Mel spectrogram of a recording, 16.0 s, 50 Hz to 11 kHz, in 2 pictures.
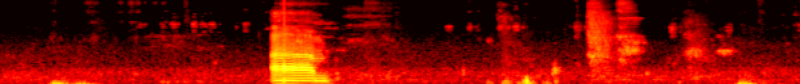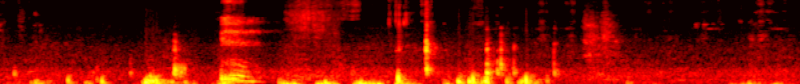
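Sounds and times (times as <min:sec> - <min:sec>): scratchy hiss: 0:00.0 - 0:09.8
pen writing on paper: 0:00.5 - 0:02.8, 0:04.4 - 0:09.9, 0:11.1 - 0:16.0
low thuds and taps: 0:11.6 - 0:13.6.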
